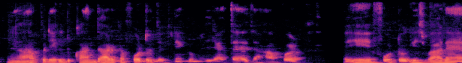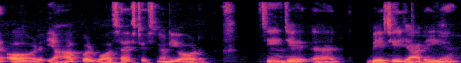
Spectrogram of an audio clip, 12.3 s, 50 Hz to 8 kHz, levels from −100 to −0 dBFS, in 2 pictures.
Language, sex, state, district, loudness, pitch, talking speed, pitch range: Hindi, male, Bihar, Muzaffarpur, -27 LUFS, 135 Hz, 155 wpm, 130-140 Hz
